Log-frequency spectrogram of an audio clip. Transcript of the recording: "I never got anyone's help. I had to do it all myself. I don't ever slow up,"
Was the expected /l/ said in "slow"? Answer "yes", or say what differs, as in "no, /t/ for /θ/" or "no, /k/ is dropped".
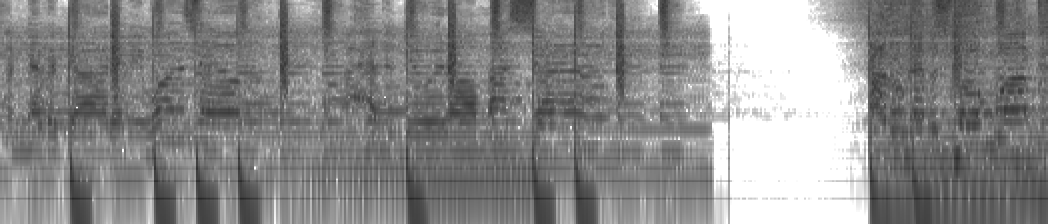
no, /l/ is dropped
